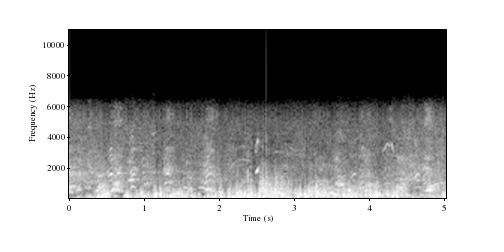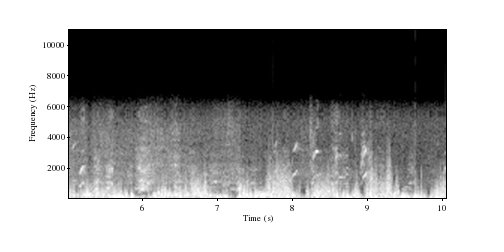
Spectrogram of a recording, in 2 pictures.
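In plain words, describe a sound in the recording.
A young woman talks softly and affectionately to a dog up close.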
